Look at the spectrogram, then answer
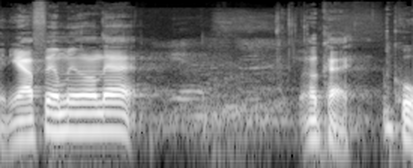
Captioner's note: crowd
